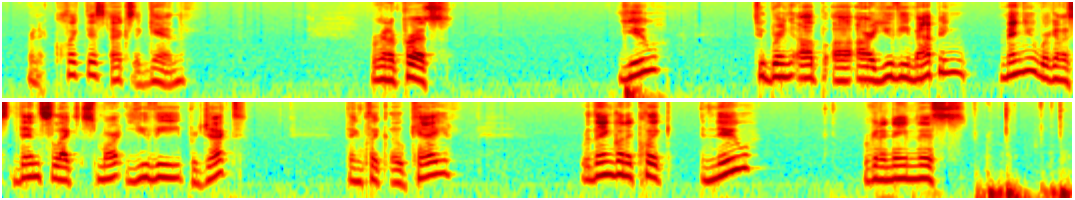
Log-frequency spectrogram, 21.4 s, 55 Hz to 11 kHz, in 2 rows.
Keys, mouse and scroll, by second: 0.8 click, 0.9 click, 1.9-2.7 scroll up 4, 12.8 click, 12.9 click, 14.1 click, 14.2 click, 17.6 click, 17.7 click, 18.8 click, 18.9 click, 20.4-21.4 typing.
